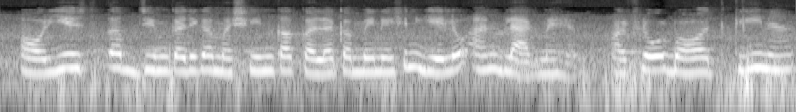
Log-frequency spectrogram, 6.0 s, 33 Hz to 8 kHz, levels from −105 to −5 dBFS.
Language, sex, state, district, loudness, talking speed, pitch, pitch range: Hindi, female, Bihar, Gopalganj, -14 LUFS, 200 wpm, 250 Hz, 230-265 Hz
